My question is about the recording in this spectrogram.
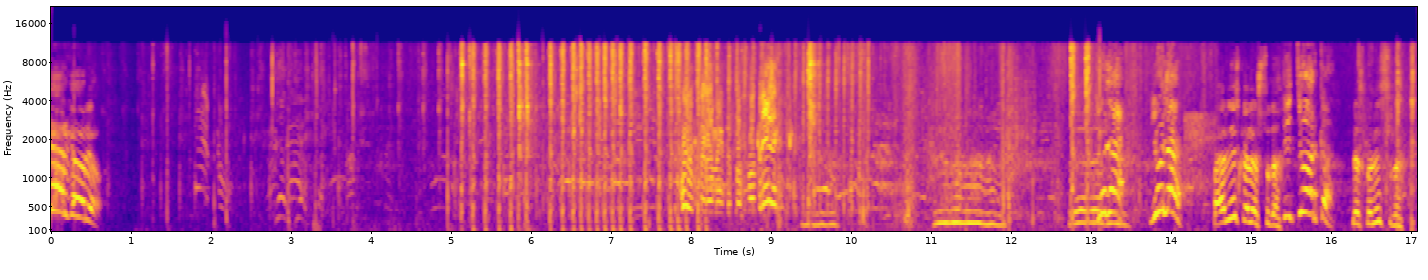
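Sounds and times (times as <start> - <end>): paintball markers firing: 3.7 - 10.3.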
